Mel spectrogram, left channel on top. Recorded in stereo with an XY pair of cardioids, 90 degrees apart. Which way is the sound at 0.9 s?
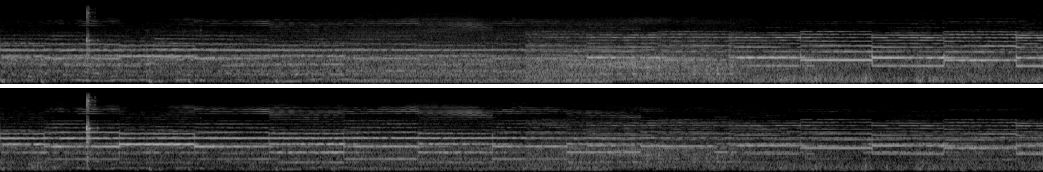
55° right.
